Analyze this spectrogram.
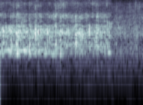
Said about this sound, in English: So they really do deserve a round of applause for that.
